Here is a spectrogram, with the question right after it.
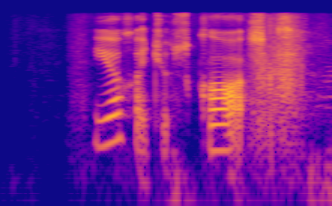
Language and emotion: Russian, sad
